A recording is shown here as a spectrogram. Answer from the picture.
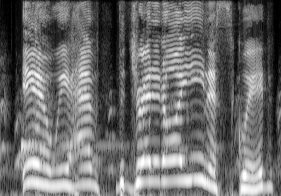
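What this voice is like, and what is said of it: Bad put-on Australian accent. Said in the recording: “That's the worst Australian accent I've ever tried to do.”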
